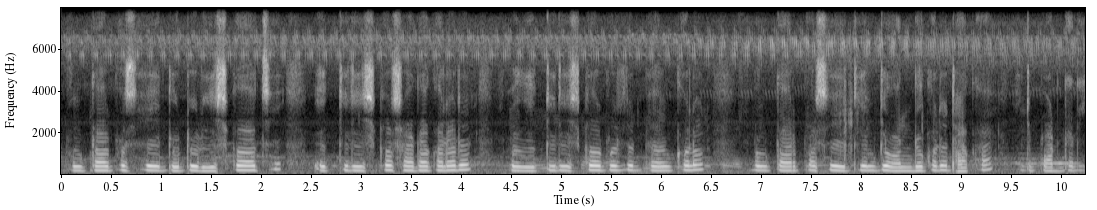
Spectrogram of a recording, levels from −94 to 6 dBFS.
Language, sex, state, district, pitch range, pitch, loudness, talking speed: Bengali, male, West Bengal, Dakshin Dinajpur, 190-210 Hz, 200 Hz, -17 LUFS, 145 wpm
